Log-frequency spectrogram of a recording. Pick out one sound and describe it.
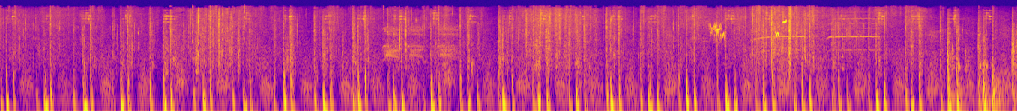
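Horse hooves clop steadily along a dirt trail.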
